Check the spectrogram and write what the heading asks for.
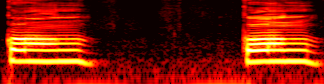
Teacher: مستوى الصوت. نلاحظ أنه ثابت فتكون النغمة الأولى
